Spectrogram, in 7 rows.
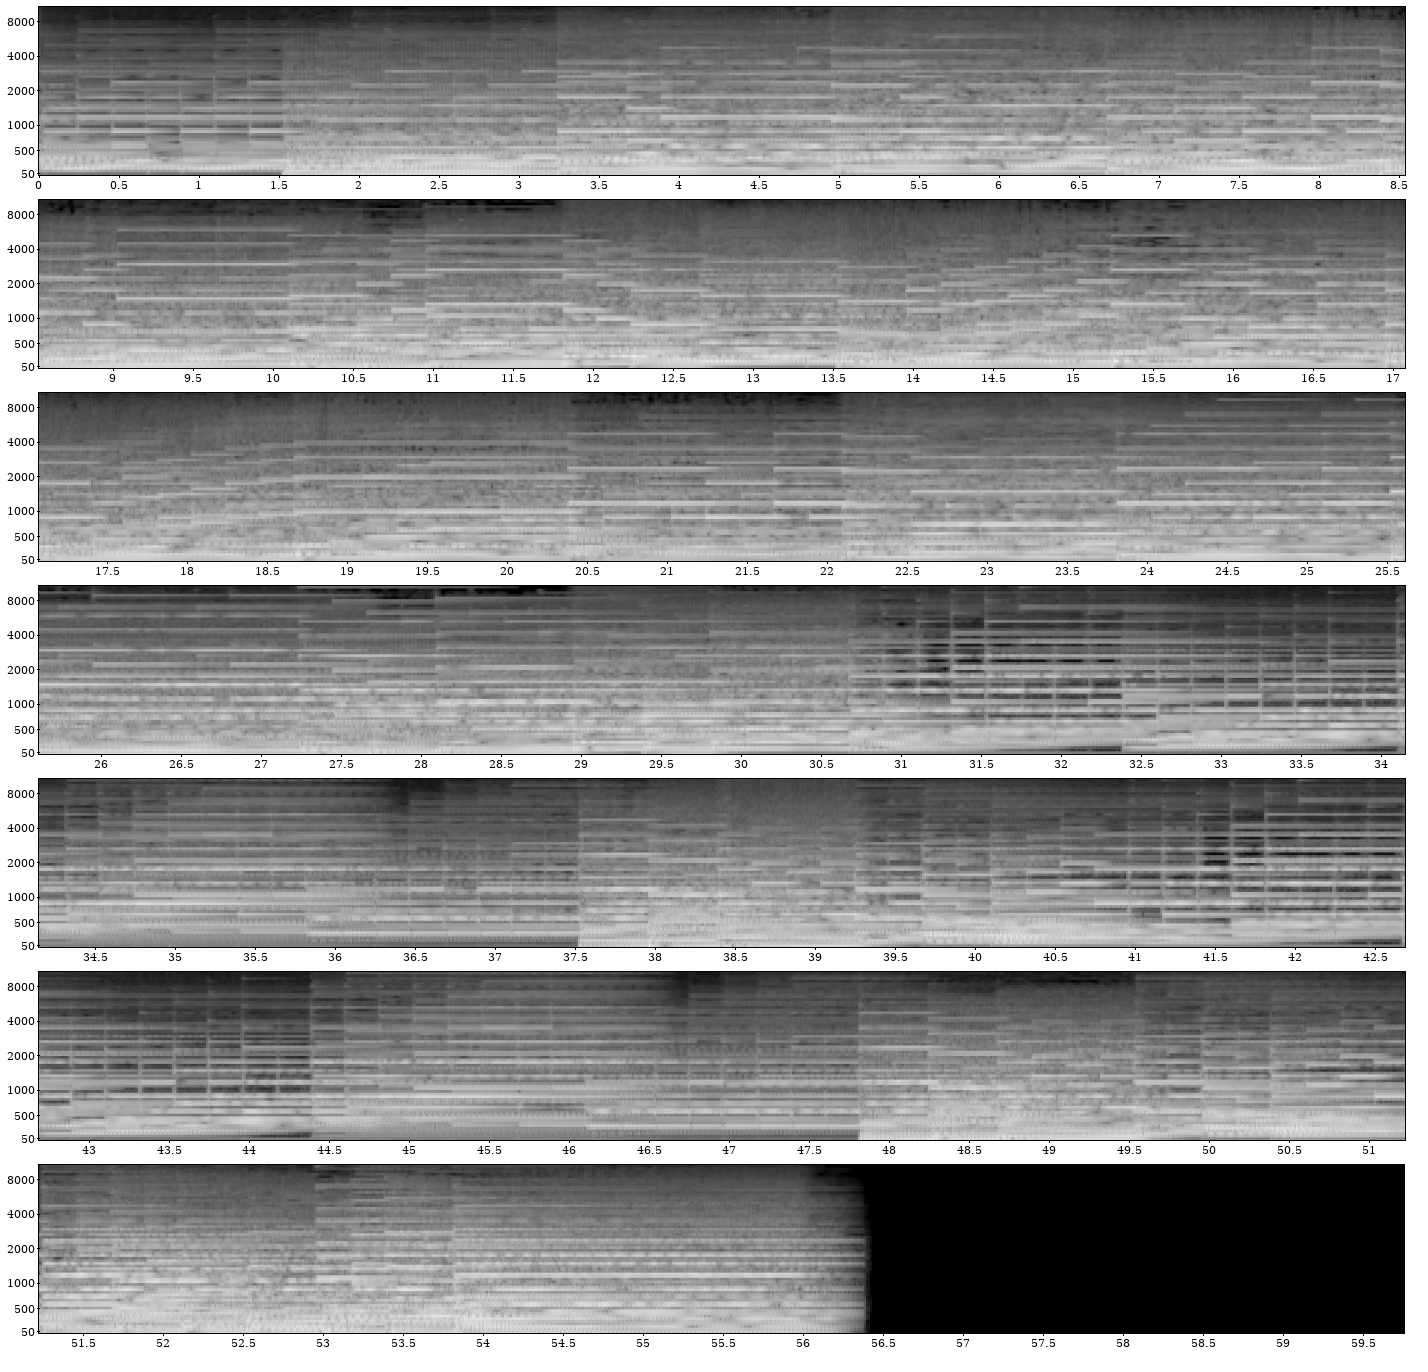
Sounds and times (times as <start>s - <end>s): Music: 0.0s - 56.4s.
